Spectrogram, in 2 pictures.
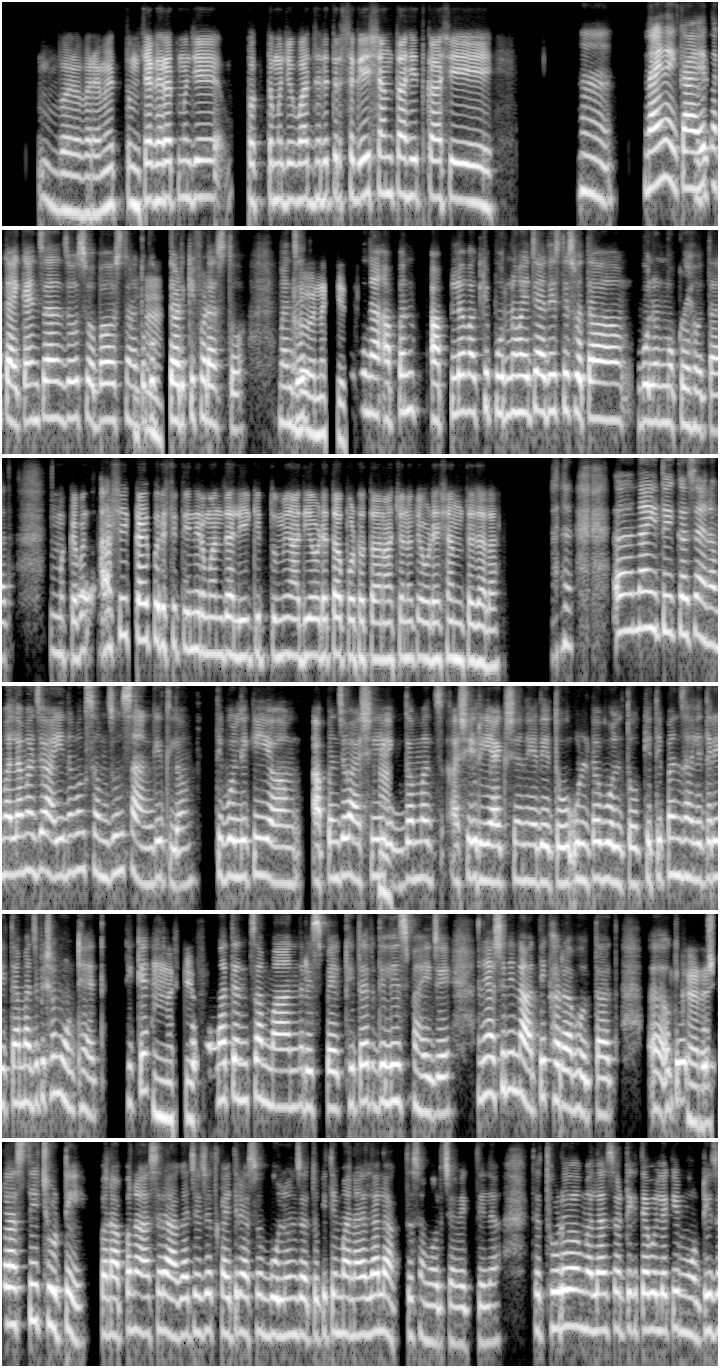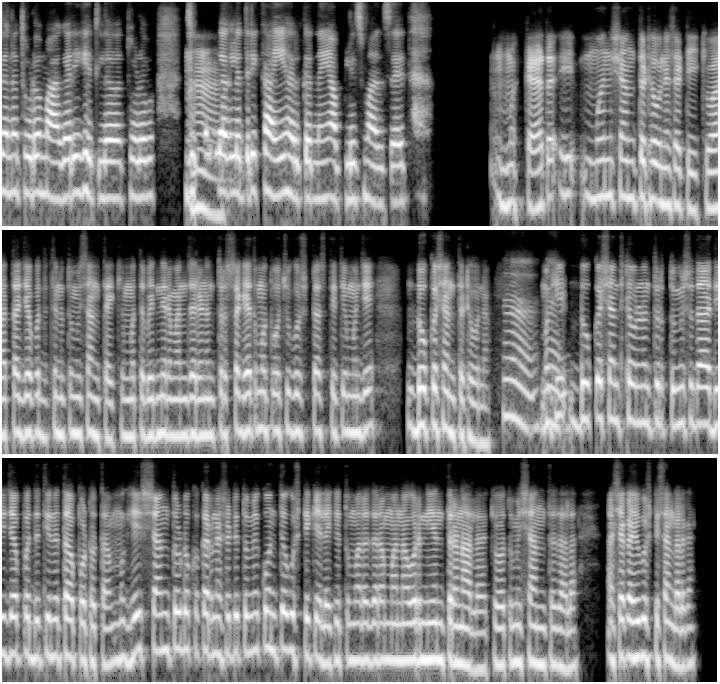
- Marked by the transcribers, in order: other background noise; chuckle; unintelligible speech; tapping; chuckle; in English: "रिएक्शन"; chuckle; laughing while speaking: "मग काय"
- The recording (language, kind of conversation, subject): Marathi, podcast, एकत्र काम करताना मतभेद आल्यास तुम्ही काय करता?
